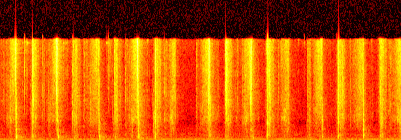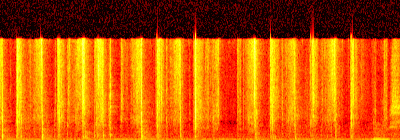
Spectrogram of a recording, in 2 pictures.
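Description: A deck of cards being shuffled by hand: a steady run of light, irregular clicks and riffles, several a second, over a faint steady hum.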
